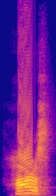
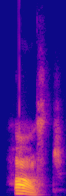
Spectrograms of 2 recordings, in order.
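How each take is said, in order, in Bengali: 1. স্বরধ্বনির পরে "r" ধ্বনিটি উচ্চারণ হয়। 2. স্বরধ্বনির পরে "r" ধ্বনিটি নীরব থাকে।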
